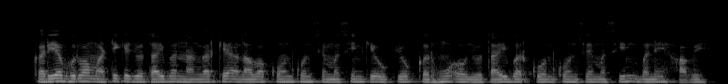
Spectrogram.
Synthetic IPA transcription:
kɐɾijabʱʊɾʋamaːʈiked͡ʒoːt̪aːibɐɾnãːŋɡəɾkeɐlaːʋakoːnkoːnsemɐsiːnkeʊpjoːɡ̚kɐɾɦũɔːd͡ʒoːt̪aːibɐɾkoːnkoːnsemɐsiːnbɐneɦaːʋeː

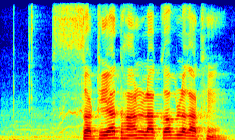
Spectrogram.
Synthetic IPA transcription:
səʈʰijad̪ʱaːnlakəbləɡaːt̪ʰɦɛ̰̃ː

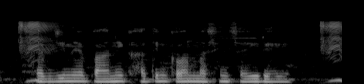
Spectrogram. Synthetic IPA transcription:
sɐbd͡ʒinẽpaːnikʰaːt̪ɪnkɔːnmɐsiːnsɐɦiɾɐɦiː

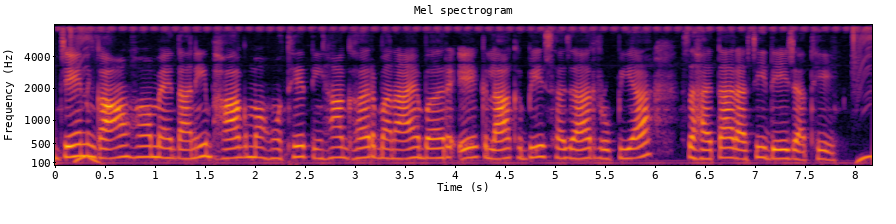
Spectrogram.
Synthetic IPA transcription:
d͡ʒenɡãːõɦə̃mɛːd̪aːnibʱaːɡmãɦõːt̪ʰet̪ɪɦãɡʱəɾbənaːẽbɐɾeːklaːkʰbiːsɦəzaːɾːʊpija | səɦaːjt̪aɾaːsid̪eːd͡ʒaːt̪ʰeː

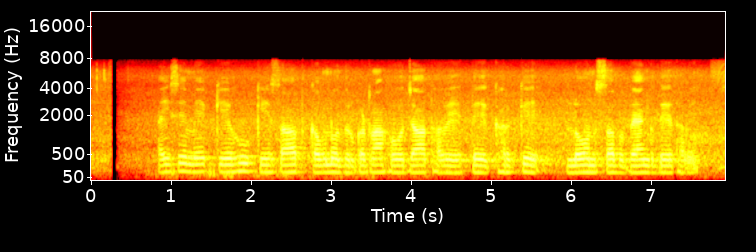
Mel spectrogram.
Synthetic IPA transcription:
əɪsemẽkeːɦukesaːt̪ʰkəʋnod̪ʊɾɡʱəʈnaɦod͡ʒaːt̪ɦəʋet̪eɡʱəɾke | loːnsəbbɛ̃ːŋkd̪eːt̪ɦəʋḛː

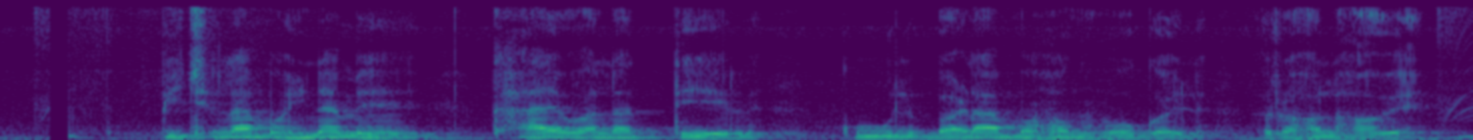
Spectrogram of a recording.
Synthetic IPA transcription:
pit͡ʃʰlaməɦinamekʰaeʋalat̪el | kulbəɽaməɦəŋɦoɡəl | ɾəɦəlɦəwe

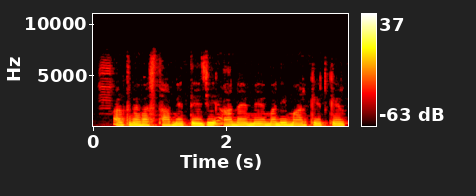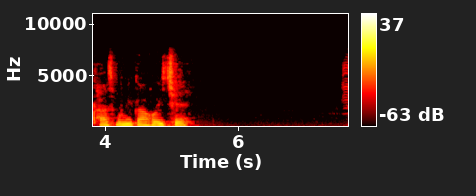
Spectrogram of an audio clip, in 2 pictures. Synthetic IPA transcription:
əɾt̪ʰʋjəʋəst̪ʰamẽt̪eːd͡ʒiʔaːnəjmẽmənimaːɾkeːʈkeɾkʰaːsbʱumĩkaɦoːit͡ʃʰe

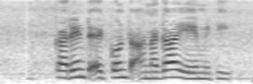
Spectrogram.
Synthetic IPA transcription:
kɐɾeɳʈekɐwɳʈɐnɐɡaːeːmiʈi

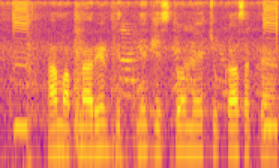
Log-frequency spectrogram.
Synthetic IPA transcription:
ɦɐmɐpnaɾɪ̃ɽkɪt̪nekɪst̪õmẽt͡ʃʊkasɐk̚t̪eɦɛ̃ː

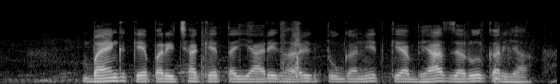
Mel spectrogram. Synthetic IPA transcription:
bɛ̃ːŋkːepəɾɪkt͡ʃʰaket̪əjːaːɾiɡʱəɾt̪uɡənit̪keəbʱjaːsd͡ʒəɾuːɾkəɾjaː

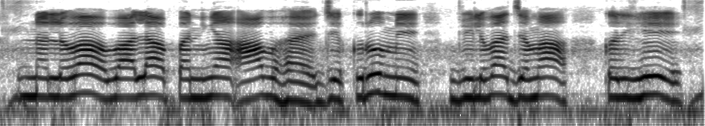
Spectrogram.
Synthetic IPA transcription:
nəlʋaʋaːlapənɪjaʔaːʋɦɛːd͡ʒekɾõmẽ | ʋɪlʋad͡ʒəma | kəɾiɦeː

